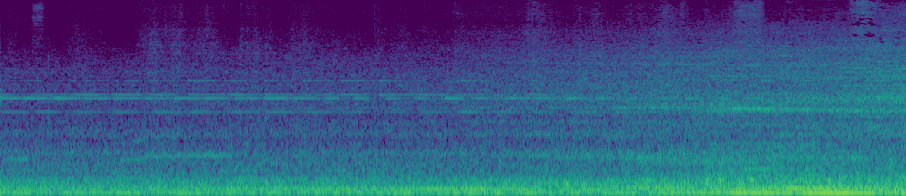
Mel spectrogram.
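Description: GO Transit commuter train, a diesel locomotive hauling bilevel coaches, passing over a level crossing, heard from inside a car. A low rumble builds from about six seconds in and is loudest near the end as the locomotive crosses.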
